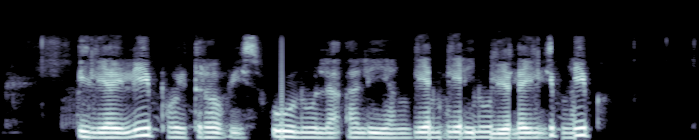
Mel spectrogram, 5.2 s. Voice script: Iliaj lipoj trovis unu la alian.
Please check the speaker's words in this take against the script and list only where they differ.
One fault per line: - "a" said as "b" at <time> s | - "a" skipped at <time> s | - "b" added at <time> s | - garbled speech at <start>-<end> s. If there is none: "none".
- garbled speech at 3.1-4.5 s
